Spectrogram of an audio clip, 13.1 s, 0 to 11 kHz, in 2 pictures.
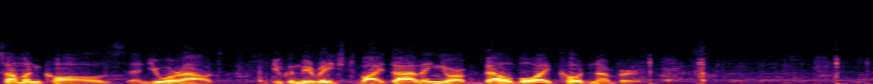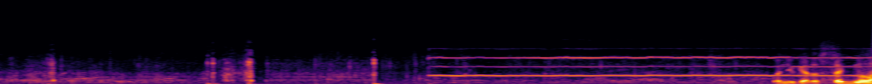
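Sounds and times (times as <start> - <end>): steady electronic beep tone: 9.8 - 13.0.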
